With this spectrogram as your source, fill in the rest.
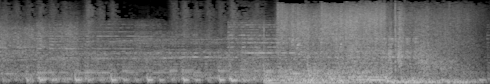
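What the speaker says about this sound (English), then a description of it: "We improved the sound of shells hitting ships and the landscape" Naval shells striking ships and terrain in World of Warships, heard as a run of deep booming impacts and rumbling blasts, growing into a heavier, sustained roar in the second half, loud and close with no talk.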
